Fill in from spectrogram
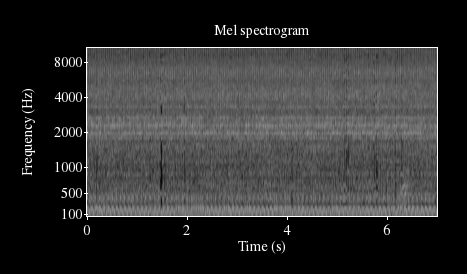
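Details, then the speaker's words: Honda FG100 four-stroke mini tiller after repair, choke off and idle turned up three turns: steady, even idle with regular firing and no hunting or clatter, much quieter than the day before when it had no valve; running healthy. "starting to like this a little better much quieter than it was yesterday when it had no valve"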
